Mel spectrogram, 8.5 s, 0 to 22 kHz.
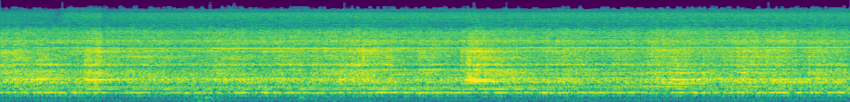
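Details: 1973 Zelmer 01A vacuum cleaner, type 34 motor run on reduced voltage through a regulator: a steady hiss with a dry scraping rub throughout, suspected to be the turbine rubbing its housing rather than motor bearings; the capacitor gets hot.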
